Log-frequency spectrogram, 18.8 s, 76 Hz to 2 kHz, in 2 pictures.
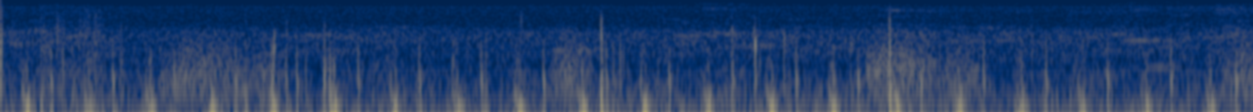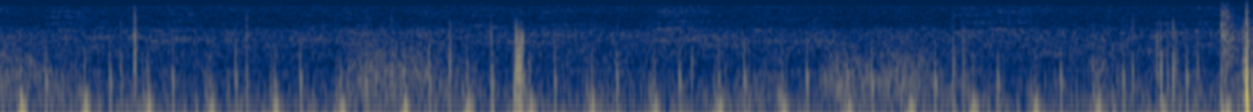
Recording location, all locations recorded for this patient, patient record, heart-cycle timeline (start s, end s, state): aortic valve (AV)
aortic valve (AV)+pulmonary valve (PV)+tricuspid valve (TV)+mitral valve (MV)
#Age: Child
#Sex: Male
#Height: 163.0 cm
#Weight: 84.5 kg
#Pregnancy status: False
#Murmur: Absent
#Murmur locations: nan
#Most audible location: nan
#Systolic murmur timing: nan
#Systolic murmur shape: nan
#Systolic murmur grading: nan
#Systolic murmur pitch: nan
#Systolic murmur quality: nan
#Diastolic murmur timing: nan
#Diastolic murmur shape: nan
#Diastolic murmur grading: nan
#Diastolic murmur pitch: nan
#Diastolic murmur quality: nan
#Outcome: Abnormal
#Campaign: 2015 screening campaign
0.00	2.91	unannotated
2.91	3.03	S1
3.03	3.12	systole
3.12	3.20	S2
3.20	3.38	diastole
3.38	3.49	S1
3.49	3.59	systole
3.59	3.68	S2
3.68	3.84	diastole
3.84	3.96	S1
3.96	4.05	systole
4.05	4.12	S2
4.12	4.30	diastole
4.30	4.42	S1
4.42	4.48	systole
4.48	4.60	S2
4.60	4.80	diastole
4.80	4.92	S1
4.92	5.00	systole
5.00	5.06	S2
5.06	5.26	diastole
5.26	5.37	S1
5.37	5.46	systole
5.46	5.54	S2
5.54	5.76	diastole
5.76	5.86	S1
5.86	5.95	systole
5.95	6.02	S2
6.02	6.20	diastole
6.20	6.31	S1
6.31	6.40	systole
6.40	6.48	S2
6.48	6.66	diastole
6.66	6.77	S1
6.77	6.88	systole
6.88	6.96	S2
6.96	7.14	diastole
7.14	7.27	S1
7.27	7.35	systole
7.35	7.43	S2
7.43	7.61	diastole
7.61	7.72	S1
7.72	18.80	unannotated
